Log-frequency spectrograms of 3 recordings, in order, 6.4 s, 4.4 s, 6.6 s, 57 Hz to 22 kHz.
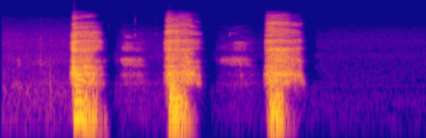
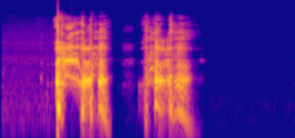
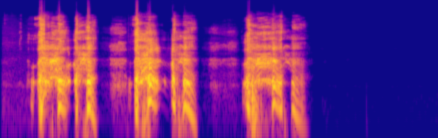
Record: exhalation_length: 6.4 s
exhalation_amplitude: 32608
exhalation_signal_mean_std_ratio: 0.37
cough_length: 4.4 s
cough_amplitude: 32768
cough_signal_mean_std_ratio: 0.41
three_cough_length: 6.6 s
three_cough_amplitude: 32768
three_cough_signal_mean_std_ratio: 0.46
survey_phase: alpha (2021-03-01 to 2021-08-12)
age: 65+
gender: Male
wearing_mask: 'No'
symptom_none: true
smoker_status: Never smoked
respiratory_condition_asthma: false
respiratory_condition_other: false
recruitment_source: REACT
submission_delay: 1 day
covid_test_result: Negative
covid_test_method: RT-qPCR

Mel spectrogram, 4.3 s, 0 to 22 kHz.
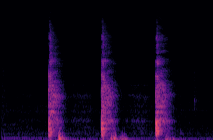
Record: three_cough_length: 4.3 s
three_cough_amplitude: 3082
three_cough_signal_mean_std_ratio: 0.35
survey_phase: beta (2021-08-13 to 2022-03-07)
age: 18-44
gender: Male
wearing_mask: 'No'
symptom_sore_throat: true
smoker_status: Never smoked
respiratory_condition_asthma: false
respiratory_condition_other: false
recruitment_source: REACT
submission_delay: 1 day
covid_test_result: Negative
covid_test_method: RT-qPCR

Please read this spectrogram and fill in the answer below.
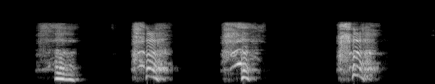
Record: exhalation_length: 4.4 s
exhalation_amplitude: 30336
exhalation_signal_mean_std_ratio: 0.46
survey_phase: beta (2021-08-13 to 2022-03-07)
age: 65+
gender: Female
wearing_mask: 'No'
symptom_none: true
smoker_status: Never smoked
respiratory_condition_asthma: true
respiratory_condition_other: false
recruitment_source: REACT
submission_delay: 1 day
covid_test_result: Negative
covid_test_method: RT-qPCR
influenza_a_test_result: Negative
influenza_b_test_result: Negative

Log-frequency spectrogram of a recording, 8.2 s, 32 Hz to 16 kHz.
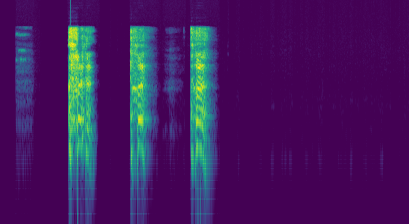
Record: three_cough_length: 8.2 s
three_cough_amplitude: 32768
three_cough_signal_mean_std_ratio: 0.28
survey_phase: beta (2021-08-13 to 2022-03-07)
age: 65+
gender: Male
wearing_mask: 'No'
symptom_none: true
smoker_status: Never smoked
respiratory_condition_asthma: false
respiratory_condition_other: false
recruitment_source: REACT
submission_delay: 1 day
covid_test_result: Negative
covid_test_method: RT-qPCR
influenza_a_test_result: Negative
influenza_b_test_result: Negative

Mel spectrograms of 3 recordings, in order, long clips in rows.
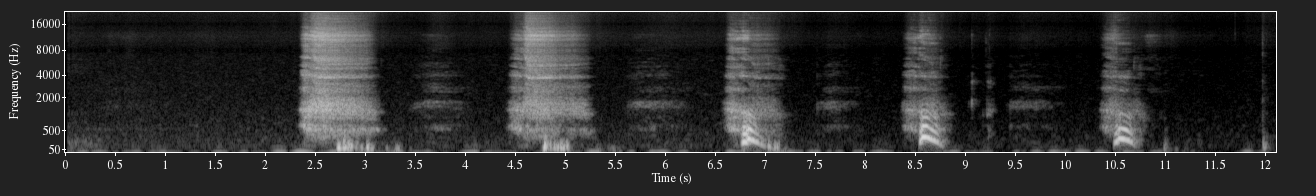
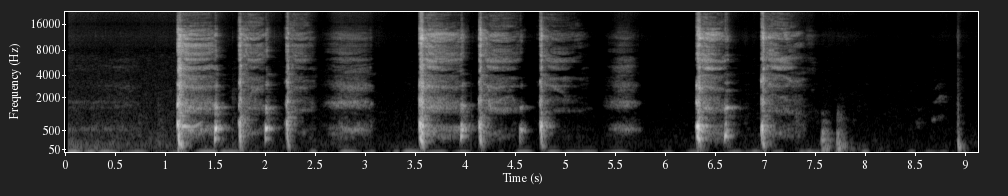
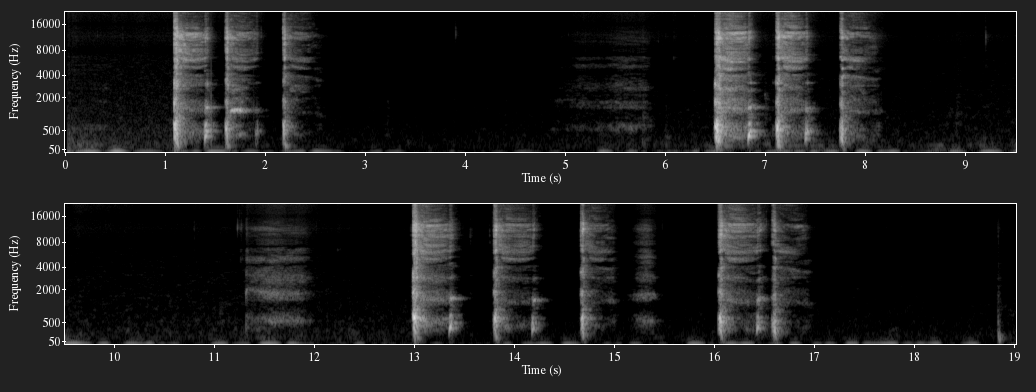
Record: exhalation_length: 12.1 s
exhalation_amplitude: 32766
exhalation_signal_mean_std_ratio: 0.34
cough_length: 9.1 s
cough_amplitude: 32768
cough_signal_mean_std_ratio: 0.31
three_cough_length: 19.0 s
three_cough_amplitude: 32768
three_cough_signal_mean_std_ratio: 0.23
survey_phase: beta (2021-08-13 to 2022-03-07)
age: 45-64
gender: Female
wearing_mask: 'No'
symptom_new_continuous_cough: true
symptom_runny_or_blocked_nose: true
symptom_sore_throat: true
symptom_fatigue: true
symptom_headache: true
symptom_onset: 5 days
smoker_status: Never smoked
respiratory_condition_asthma: false
respiratory_condition_other: false
recruitment_source: REACT
submission_delay: 4 days
covid_test_result: Negative
covid_test_method: RT-qPCR
influenza_a_test_result: Negative
influenza_b_test_result: Negative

